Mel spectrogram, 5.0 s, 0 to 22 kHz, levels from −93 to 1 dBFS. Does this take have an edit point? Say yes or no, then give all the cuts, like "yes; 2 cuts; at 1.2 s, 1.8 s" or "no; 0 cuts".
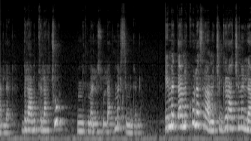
yes; 1 cut; at 3.3 s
